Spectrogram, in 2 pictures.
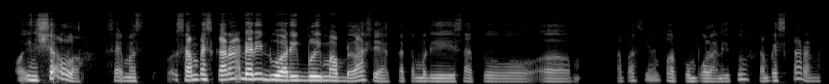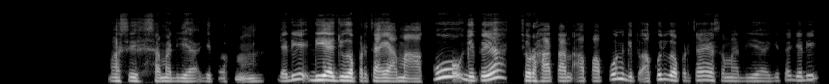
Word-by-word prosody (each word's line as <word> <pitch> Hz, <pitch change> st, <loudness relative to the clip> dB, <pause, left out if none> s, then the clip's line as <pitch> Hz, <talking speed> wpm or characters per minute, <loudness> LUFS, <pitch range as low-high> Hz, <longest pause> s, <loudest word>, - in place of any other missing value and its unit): Oh, -, -, -14 dB
insyaallah, 205 Hz, +8 st, +1 dB, 0.3 s
saya -, -, -9 dB
mas 160 Hz, -1 st, -6 dB, 0.3 s
sampe 220 Hz, +1 st, +2 dB
sekarang 230 Hz, +4 st, +3 dB
dari 245 Hz, 0 st, +8 dB
2015 190 Hz, -4 st, +5 dB
ya 145 Hz, -4 st, -6 dB
ketemu 150 Hz, 0 st, -11 dB
di 145 Hz, 0 st, -6 dB
satu, 145 Hz, 0 st, -14 dB, 0.5 s
eee, 135 Hz, -1 st, -12 dB, 0.4 s
apa -, -, -19 dB
sih 105 Hz, -, -18 dB
perkumpulan 150 Hz, -1 st, -10 dB
itu 230 Hz, +12 st, -12 dB
sampe 170 Hz, +4 st, -11 dB
sekarang. 160 Hz, -, -13 dB, 1.2 s
Masih 165 Hz, 0 st, -3 dB
sama 155 Hz, +1 st, -5 dB
dia 150 Hz, -1 st, -5 dB
gitu, 145 Hz, -1 st, -13 dB
mhm. 140 Hz, +1 st, -8 dB, 0.2 s
Jadi 205 Hz, +6 st, -3 dB
dia 200 Hz, -1 st, +7 dB
juga 180 Hz, 0 st, +5 dB
percaya 160 Hz, -2 st, -2 dB
sama 145 Hz, -3 st, -5 dB
aku 315 Hz, -, +2 dB
gitu 195 Hz, -1 st, +2 dB
ya, 310 Hz, +5 st, +5 dB, 0.2 s
curhatan 165 Hz, -2 st, -2 dB
apapun 165 Hz, -, -4 dB
gitu. 180 Hz, -8 st, -8 dB
Aku 230 Hz, -, -4 dB
juga 200 Hz, -6 st, +1 dB
percaya 190 Hz, +4 st, -4 dB
sama 165 Hz, -3 st, -9 dB
dia 155 Hz, 0 st, -9 dB
kita 165 Hz, +7 st, -14 dB
jadi, 205 Hz, +2 st, -6 dB
165 Hz, 150 wpm, -19 LUFS, 150-200 Hz, 1.2 s, dari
